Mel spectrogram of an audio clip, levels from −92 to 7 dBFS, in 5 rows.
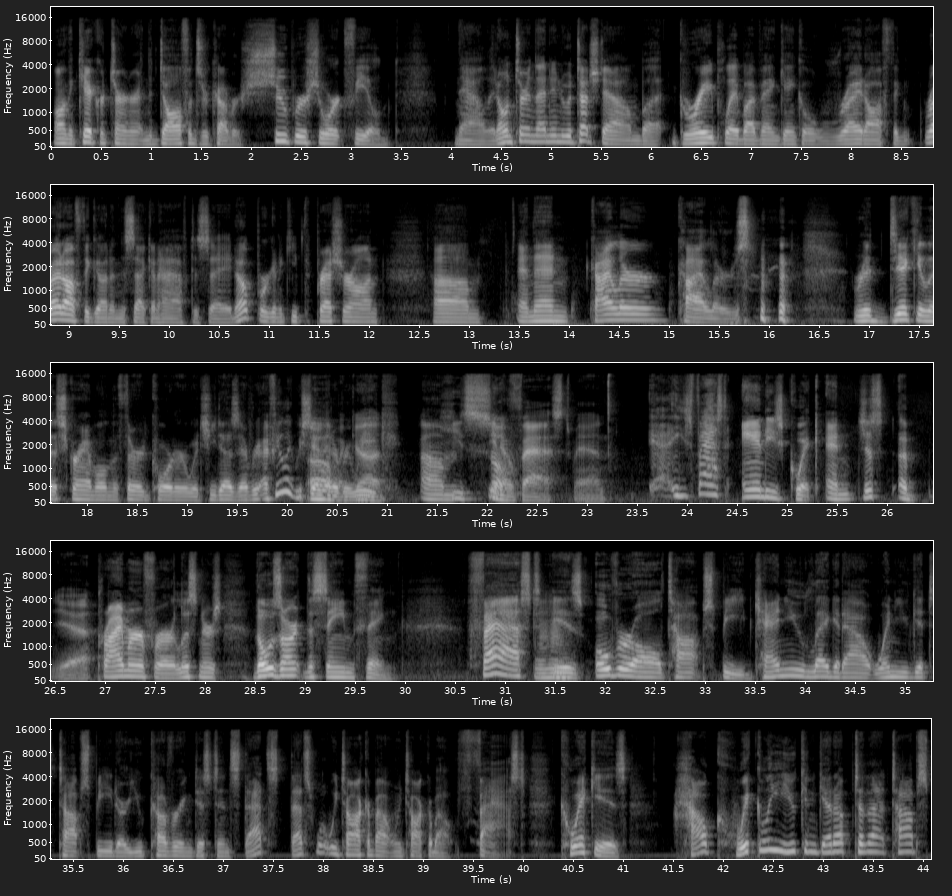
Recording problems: none

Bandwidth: 15 kHz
